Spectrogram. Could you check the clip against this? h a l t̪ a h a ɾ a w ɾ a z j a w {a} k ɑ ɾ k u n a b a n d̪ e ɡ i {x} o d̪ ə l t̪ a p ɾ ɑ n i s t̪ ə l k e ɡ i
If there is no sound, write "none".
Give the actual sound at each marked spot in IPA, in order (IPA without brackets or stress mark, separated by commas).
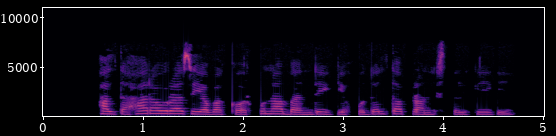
a, x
